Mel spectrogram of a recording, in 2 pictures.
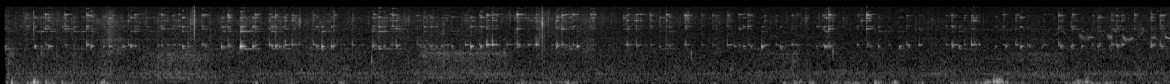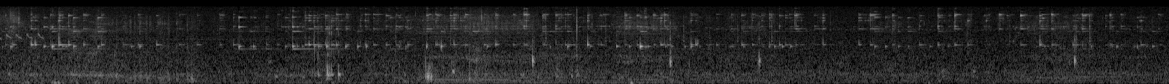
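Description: Small bells on hare hounds' collars jingling irregularly and continuously as the dogs move through the grass tracking scent, with a few low thumps.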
